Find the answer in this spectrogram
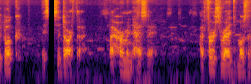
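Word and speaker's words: Hesse: And by the way, please allow me this pronunciation of his last name. I've heard some people say Hess, but my whole life I've always said Hess.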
